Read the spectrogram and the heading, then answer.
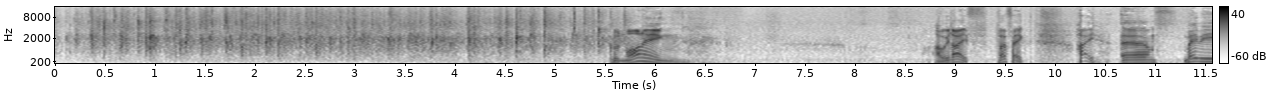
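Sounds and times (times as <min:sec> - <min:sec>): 
audience applause: 0:00.0 - 0:06.7
speech: 0:05.6 - 0:06.5, 0:08.8 - 0:11.5.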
